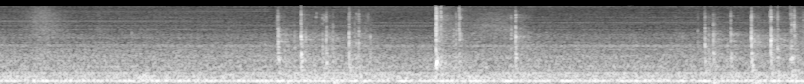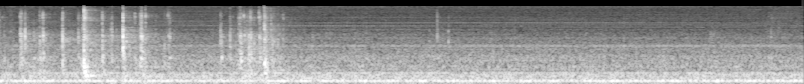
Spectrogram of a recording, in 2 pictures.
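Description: Typing on a computer keyboard: short bursts of key clicks in small clusters with pauses between them, over a steady low hum.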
